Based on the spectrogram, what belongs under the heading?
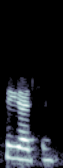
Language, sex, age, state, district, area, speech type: Bengali, female, 60+, West Bengal, Purba Bardhaman, rural, conversation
